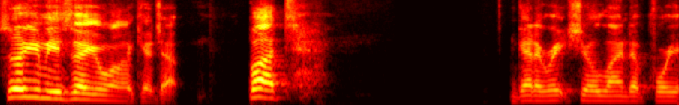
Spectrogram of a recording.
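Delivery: out of breath, rushed, winded talk. Opening episode 43 after running up the stairs, the host speaks out of breath. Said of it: "I'm out of breath".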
